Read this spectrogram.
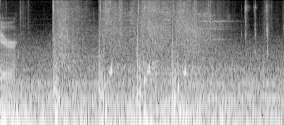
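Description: A portal whooshes open and closed.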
